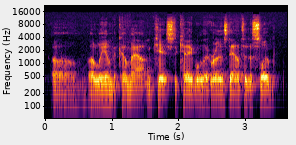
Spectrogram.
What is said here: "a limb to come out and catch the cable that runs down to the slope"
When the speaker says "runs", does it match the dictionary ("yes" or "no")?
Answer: yes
